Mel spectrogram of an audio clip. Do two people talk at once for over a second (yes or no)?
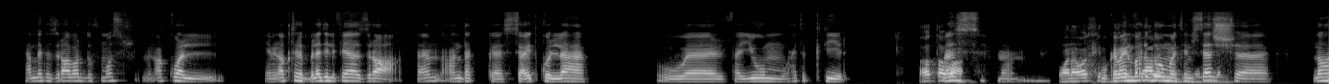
yes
